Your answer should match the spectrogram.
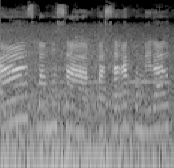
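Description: A woman's voice speaking, with words that cannot be made out, over a steady low rumble.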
